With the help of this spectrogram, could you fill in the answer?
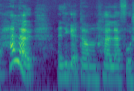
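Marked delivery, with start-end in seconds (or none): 0.0-0.4 higher, louder friendly hello; greeting the dog. Retold or imitated. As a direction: greet a dog down at her level. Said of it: "if you go to".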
